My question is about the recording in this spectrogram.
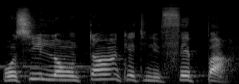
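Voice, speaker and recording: A man from the Democratic Republic of the Congo preaching a slow, emphatic sermon as pastor, rising into exhortations. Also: sits high, a bit bright.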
